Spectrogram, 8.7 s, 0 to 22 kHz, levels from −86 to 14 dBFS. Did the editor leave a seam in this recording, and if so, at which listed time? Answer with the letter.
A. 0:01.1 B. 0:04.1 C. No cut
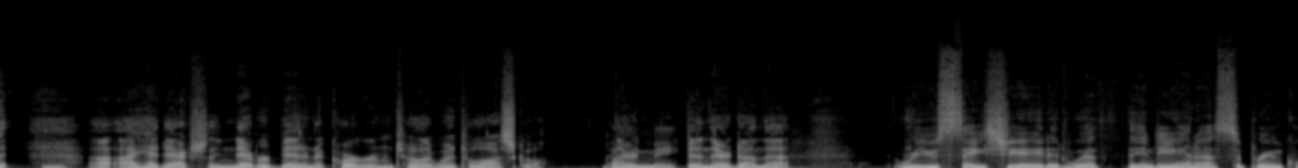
B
